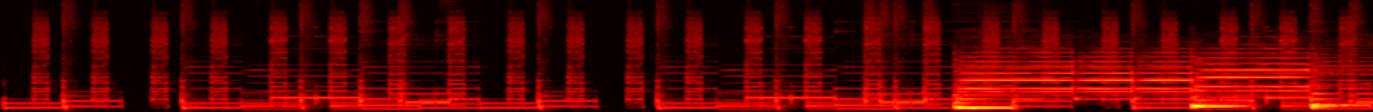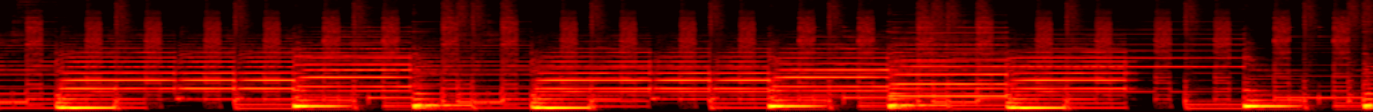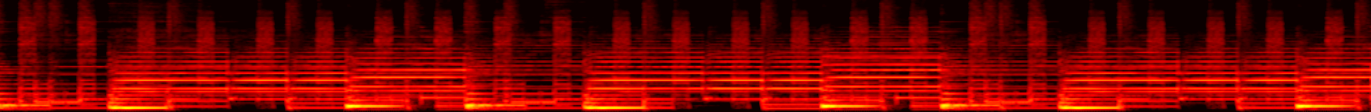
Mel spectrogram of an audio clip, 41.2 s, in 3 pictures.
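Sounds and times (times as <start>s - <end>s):
reggae on double bass: 0.0s - 1.2s, 1.8s - 6.0s, 6.6s - 41.1s.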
